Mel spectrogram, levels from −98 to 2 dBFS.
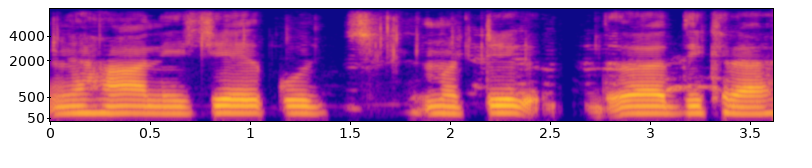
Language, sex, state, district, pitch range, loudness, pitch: Hindi, male, Jharkhand, Sahebganj, 140-145 Hz, -18 LUFS, 145 Hz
